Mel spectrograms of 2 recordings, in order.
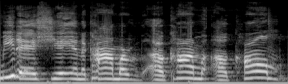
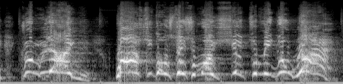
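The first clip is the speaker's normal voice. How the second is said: high, screamed accusations; imitated yelling; 12 semitones higher, 4 dB louder than usual. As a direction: screech it as the cellmate calling someone a liar. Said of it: "every time this bitch yell".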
